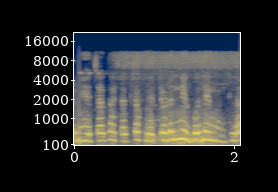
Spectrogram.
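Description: A woman talking, with a steady high hiss that comes in about half a second in and carries on under her voice.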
